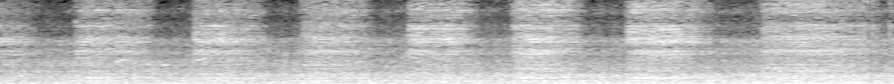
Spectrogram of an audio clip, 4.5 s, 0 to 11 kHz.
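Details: LBZ Chevrolet 2500HD Duramax pickup: rhythmic click about two a second, mainly in reverse, from the middle area; owner suspects transfer case pump rub, not confirmed.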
